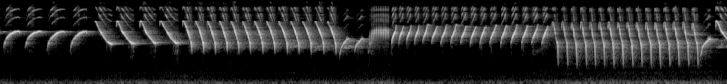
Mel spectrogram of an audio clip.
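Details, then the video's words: Canary singing to stimulate other canaries to sing long rolls. Slurred notes lead into successive tours of rapid, even trills, the last one lower-pitched and buzzy, each abruptly switching to the next. "Ampuh Buat Merangsang Emosi Burung Kenari Lain Biar Gacor Ikut Ngeroll Panjang"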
